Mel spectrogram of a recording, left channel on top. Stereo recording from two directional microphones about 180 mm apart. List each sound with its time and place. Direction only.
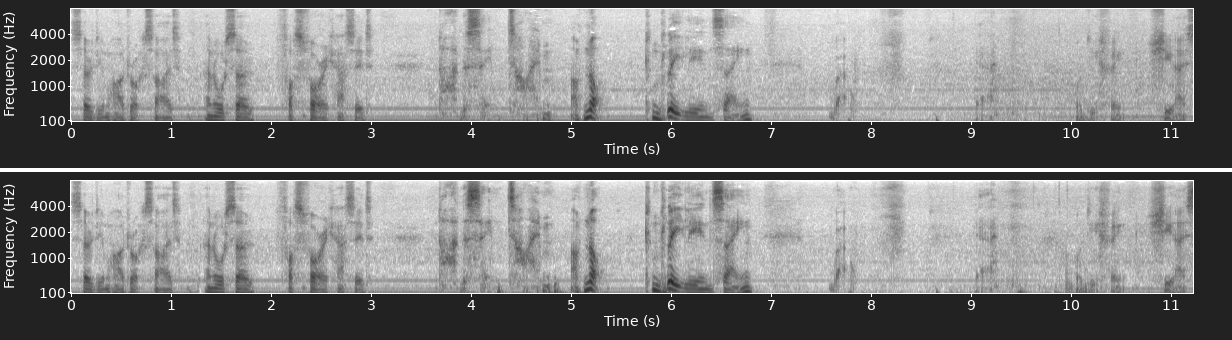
0.0 s speech: 20° right (ahead or behind)
10.2 s speech: 10° right (ahead or behind)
